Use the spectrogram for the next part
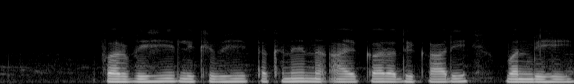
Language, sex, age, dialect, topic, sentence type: Maithili, male, 18-24, Bajjika, banking, statement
